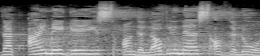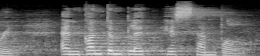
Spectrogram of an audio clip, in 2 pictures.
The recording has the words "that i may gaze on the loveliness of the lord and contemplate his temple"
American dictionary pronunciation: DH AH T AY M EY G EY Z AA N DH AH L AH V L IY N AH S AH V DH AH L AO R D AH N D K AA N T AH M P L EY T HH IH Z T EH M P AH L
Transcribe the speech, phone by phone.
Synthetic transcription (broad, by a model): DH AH T AY M EY G EY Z AA N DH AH L AH V L IY N AH S AH V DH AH L AO R D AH N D K AA N T AH M P L EY T HH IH S T EH M P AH L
